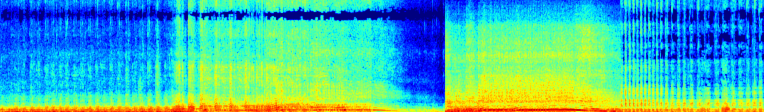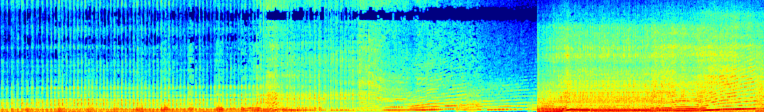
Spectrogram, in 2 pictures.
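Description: Naturally aspirated Honda drag car engines revving hard and accelerating, with held high revs that drop away and rising sweeps as the car pulls through the gears. The sound breaks off suddenly about eight seconds in and again near the end as the shots change.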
